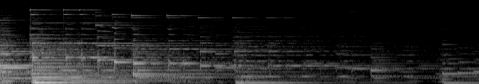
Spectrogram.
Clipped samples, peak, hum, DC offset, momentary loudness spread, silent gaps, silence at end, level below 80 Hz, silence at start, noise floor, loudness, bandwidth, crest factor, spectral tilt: under 0.1%; -10 dBFS; none; under 0.1%; 23 LU; none; 0 s; -36 dBFS; 0 s; -53 dBFS; -30 LUFS; 14.5 kHz; 22 dB; -5.5 dB/octave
